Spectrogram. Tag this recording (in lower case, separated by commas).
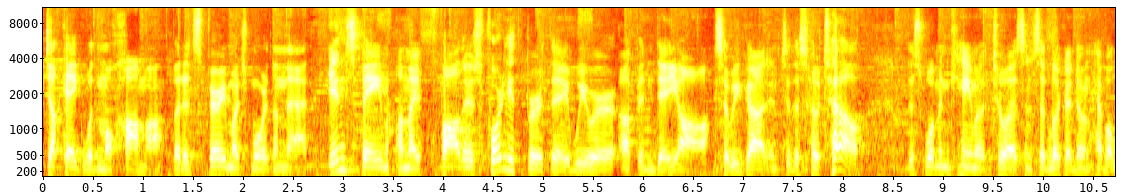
speech, music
